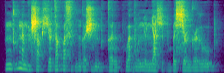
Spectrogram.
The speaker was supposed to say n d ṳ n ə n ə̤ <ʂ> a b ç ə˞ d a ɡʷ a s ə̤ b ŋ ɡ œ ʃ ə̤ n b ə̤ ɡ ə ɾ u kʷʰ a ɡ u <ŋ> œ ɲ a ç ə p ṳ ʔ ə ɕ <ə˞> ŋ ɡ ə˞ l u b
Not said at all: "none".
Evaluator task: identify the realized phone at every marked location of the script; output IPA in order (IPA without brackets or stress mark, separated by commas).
ʂ, ɲ, ə˞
